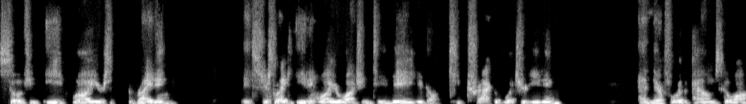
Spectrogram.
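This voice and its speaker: With an ordinary speaking voice, a man of medium pitch talks at a moderate pace with lively intonation, the sound dry and close with no echo. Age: 60s. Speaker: author and retired martial arts teacher. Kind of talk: interview.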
